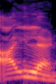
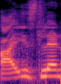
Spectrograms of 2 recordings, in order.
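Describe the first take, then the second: First: No s sound is pronounced in the middle. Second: An s sound is pronounced in the middle. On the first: The speaker calls it right. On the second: The speaker calls it wrong. "ওটাকে আইসল্যান্ড বলবে না"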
